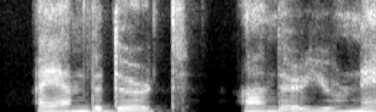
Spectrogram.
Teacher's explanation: she ends it in a breathy voice, with a sigh, clearly relaxed and trusting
